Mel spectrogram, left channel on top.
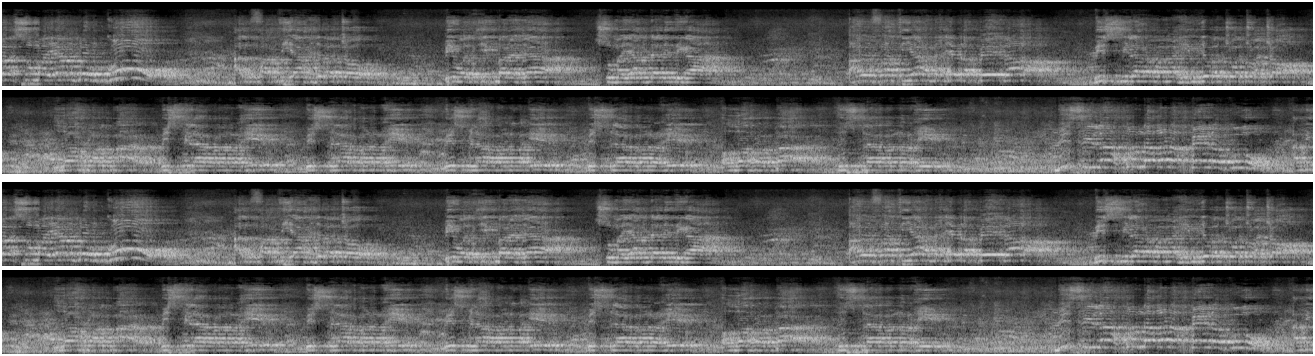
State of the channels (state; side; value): identical; both; correlation 1.00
